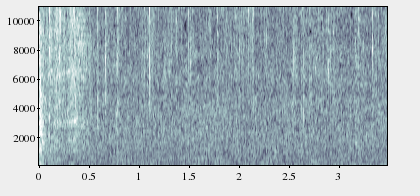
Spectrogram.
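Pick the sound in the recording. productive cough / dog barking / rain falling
rain falling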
